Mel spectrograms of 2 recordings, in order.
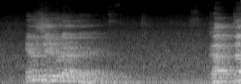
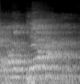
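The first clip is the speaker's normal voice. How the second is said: high-pitched cry for God to step in; urgent plea; 12 semitones higher than usual. Acted. Preacher voicing believers begging God to stop attackers, urgent plea. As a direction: act out a frantic, high appeal.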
